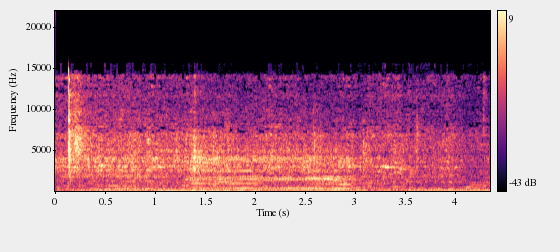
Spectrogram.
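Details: Madura cattle at karapan sapi bull-racing practice on the crowded Asemanis field in Pamekasan; a low, steady moo holds for about two seconds amid a busy hum of human voices and passing engine noise.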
